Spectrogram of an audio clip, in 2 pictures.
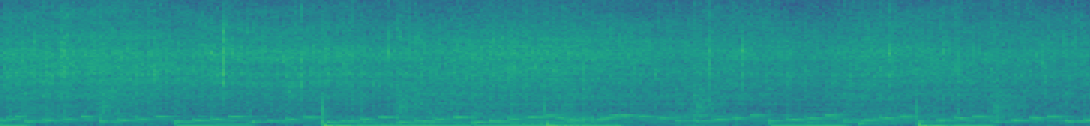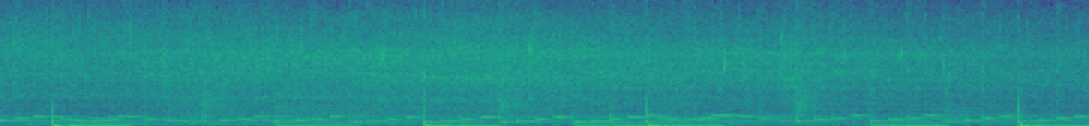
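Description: Marinated paneer cubes sizzling as they shallow-fry in oil and butter in a pan, with background music playing over the frying.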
